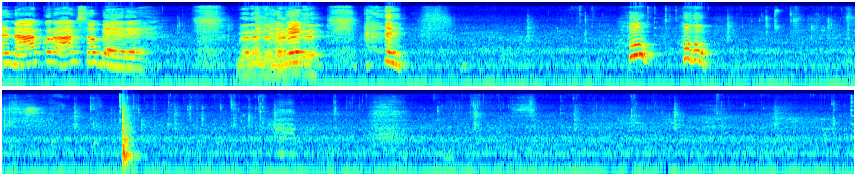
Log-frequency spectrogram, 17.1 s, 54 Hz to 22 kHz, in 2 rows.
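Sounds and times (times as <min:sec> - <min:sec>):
chewing: 0:05.6 - 0:17.0.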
